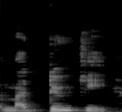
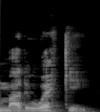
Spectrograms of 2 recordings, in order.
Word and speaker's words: Madueke: Skeldrick, Pedersen, and Maduki. Or Madueke, as he is now known since he has moved to England, we get a correct pronunciation of his name.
